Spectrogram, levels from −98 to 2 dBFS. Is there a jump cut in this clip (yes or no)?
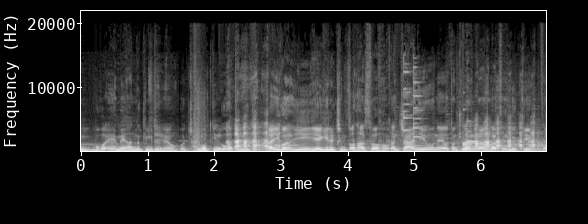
yes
